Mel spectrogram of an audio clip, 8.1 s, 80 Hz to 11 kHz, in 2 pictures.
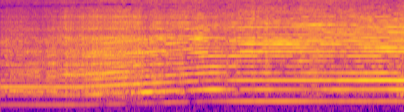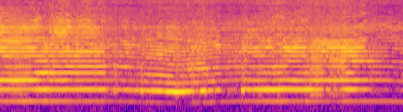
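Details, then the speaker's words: Milwaukee 2836-20 M18 FUEL oscillating multi-tool cutting pressure-treated 2x lumber: buzzing tone climbs as the blade bites, settles under steady pressure, then dips and recovers; normal load-sensing ramp-up, more power the harder it is pushed. "So you can hear that as I went into the wood, that it ramped it up as I got into it, and the harder I pushed, the more it would ramp up the power."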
